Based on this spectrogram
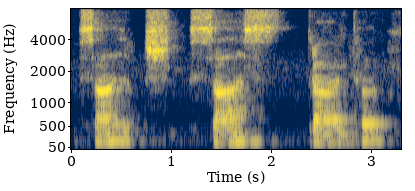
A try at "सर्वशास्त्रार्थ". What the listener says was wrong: शास्त्र। सा नहीं जी, सा नहीं है, शाह है, शास्त्र।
